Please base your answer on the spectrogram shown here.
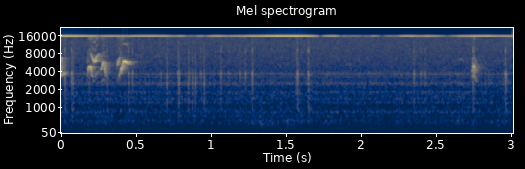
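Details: Chestnut-eared bunting singing at Kuju Plateau on 27 May 2017: a quick jumble of high, thin chirping notes lasting half a second, then a single sharp note a couple of seconds later; faint background hiss.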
